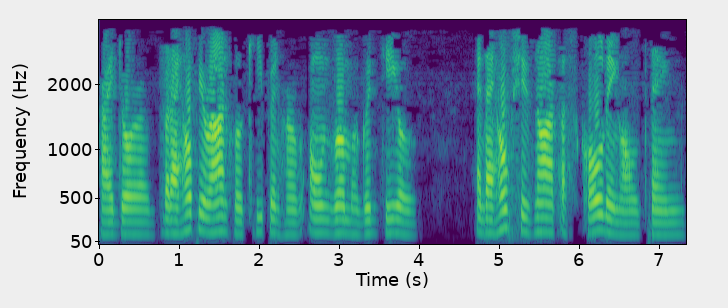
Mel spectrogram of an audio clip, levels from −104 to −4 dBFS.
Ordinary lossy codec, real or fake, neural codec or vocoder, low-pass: MP3, 16 kbps; real; none; 3.6 kHz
